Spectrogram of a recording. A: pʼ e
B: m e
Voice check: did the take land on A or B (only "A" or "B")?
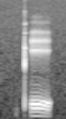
A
